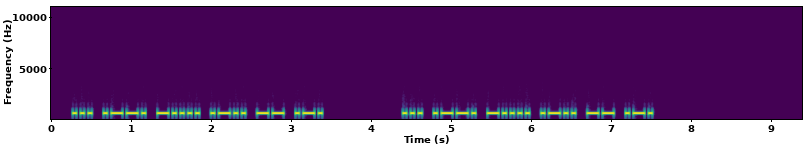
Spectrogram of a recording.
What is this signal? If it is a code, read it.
Morse code, heard as a keyed tone, about 25 wpm, 700 Hz. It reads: SP6LMR SP6LMR
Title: DXCC-100 Call Signs - 6 Characters - Repeated 2x - 25wpm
